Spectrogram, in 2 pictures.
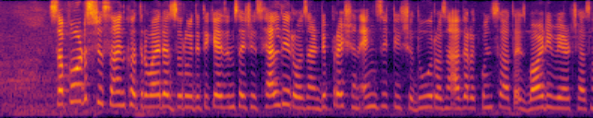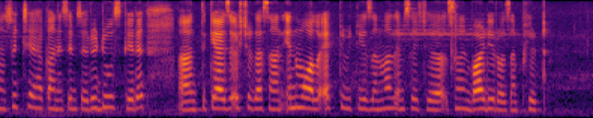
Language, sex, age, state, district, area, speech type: Kashmiri, female, 18-30, Jammu and Kashmir, Budgam, rural, spontaneous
